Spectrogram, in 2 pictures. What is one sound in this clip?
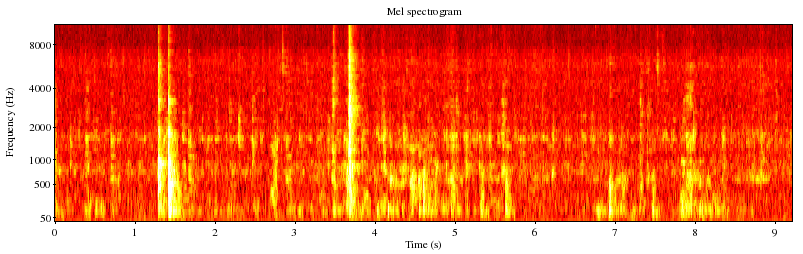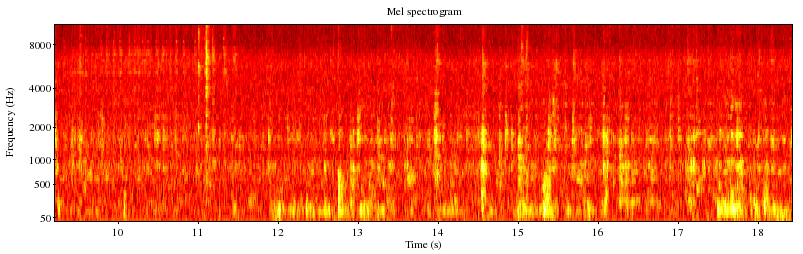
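A pot of water simmers and bubbles softly.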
